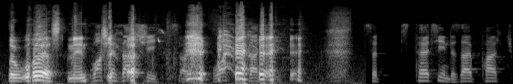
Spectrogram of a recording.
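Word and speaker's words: wakizashi: Okay, so I will do my Wakazaku. You need to learn how to pronounce the weapons that you're using. Yeah, So absolutely. that's 13. You're like the worst ninja. Wakazashi. Sorry, Wakazashi.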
